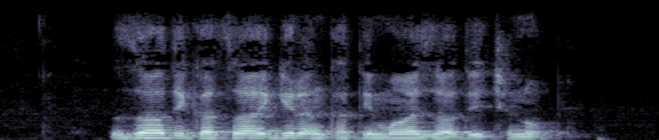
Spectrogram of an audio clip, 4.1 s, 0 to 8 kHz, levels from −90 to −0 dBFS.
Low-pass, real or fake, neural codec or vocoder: 7.2 kHz; real; none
